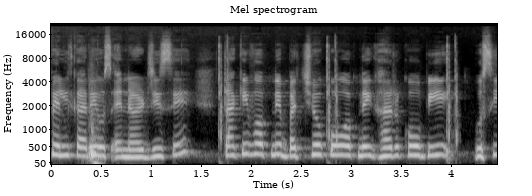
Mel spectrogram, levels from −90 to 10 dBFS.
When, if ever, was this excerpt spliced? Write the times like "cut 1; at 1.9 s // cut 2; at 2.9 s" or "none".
none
